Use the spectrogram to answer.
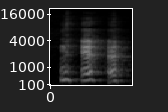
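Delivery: real short, high chuckle; amused chuckle. Real, not acted. Narrator amused by the fretting golfer, real chuckle. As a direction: chuckle at your own character.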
